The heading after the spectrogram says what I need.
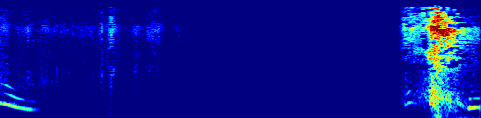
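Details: Female with runny nose after an hour outside in cold snowy weather, plus dust: a softer voiced sound, quiet gap, then a forceful sneeze; part of a sneezing fit.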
